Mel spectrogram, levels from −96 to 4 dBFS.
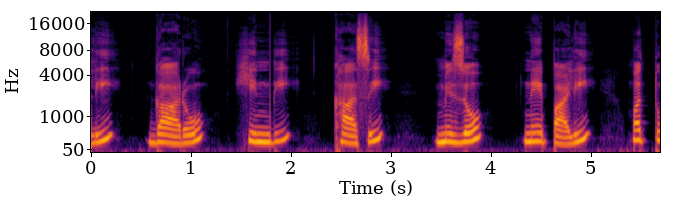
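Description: It's speech, with an abrupt drop of about 6 dB from 1.78 to 2.02 s, likely one channel dropping out briefly before the mono sum.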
